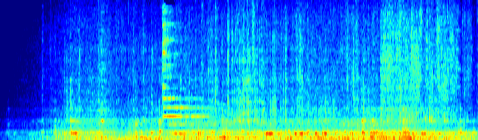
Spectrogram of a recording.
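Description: An old tram from The Hague, dating from around the Second World War, rolls along its rails, a steady, loud rumble swelling in over the first second, with metallic wheel squeal and ringing tones riding on top. No one speaks.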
